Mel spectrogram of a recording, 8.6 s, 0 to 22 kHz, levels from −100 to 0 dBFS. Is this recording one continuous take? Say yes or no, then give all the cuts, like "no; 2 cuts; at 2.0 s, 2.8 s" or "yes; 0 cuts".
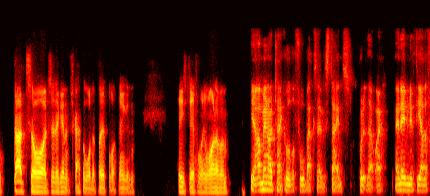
yes; 0 cuts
